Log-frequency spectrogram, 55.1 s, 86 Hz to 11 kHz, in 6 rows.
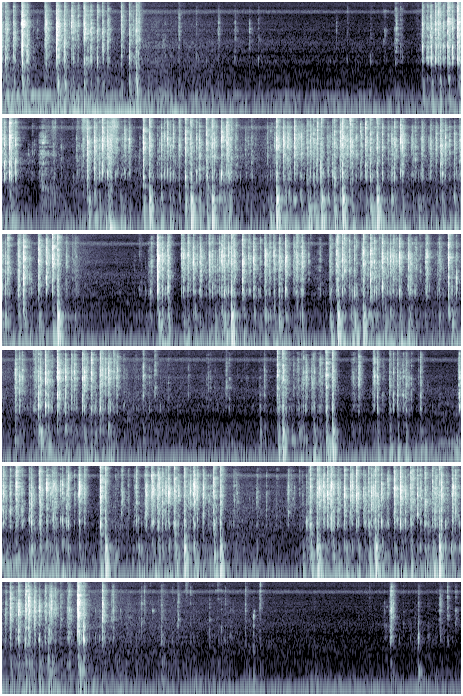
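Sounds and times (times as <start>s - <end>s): computer keyboard typing: 0.0s - 5.2s, 7.6s - 20.0s, 21.1s - 30.9s, 31.6s - 49.5s, 53.5s - 55.0s.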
